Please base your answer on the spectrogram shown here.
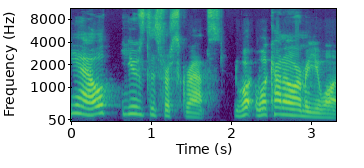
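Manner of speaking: dainty, delicate, light, high female voice. Voicing a woman character as she speaks to the group; delicate, light female voice. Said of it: "in her delicate and light voice".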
